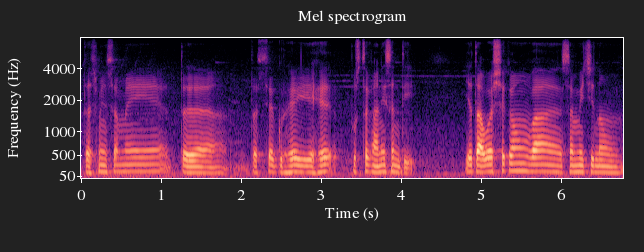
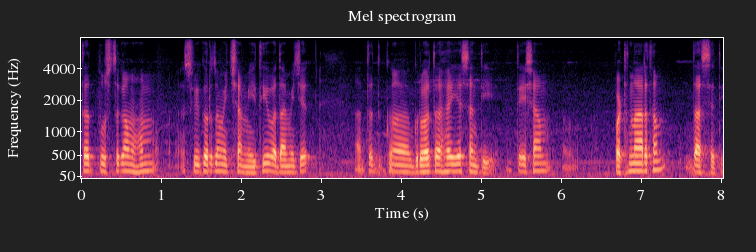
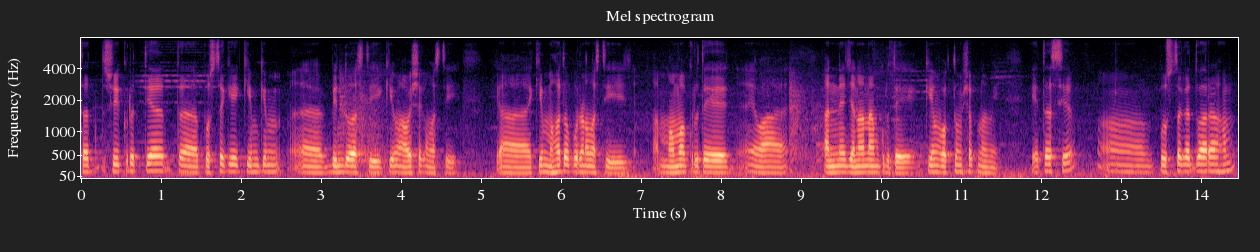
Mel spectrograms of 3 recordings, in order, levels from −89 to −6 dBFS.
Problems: background sounds at intervals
